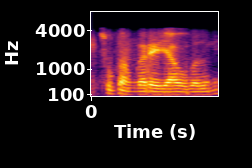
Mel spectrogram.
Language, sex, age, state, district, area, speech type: Gujarati, male, 18-30, Gujarat, Kutch, rural, conversation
